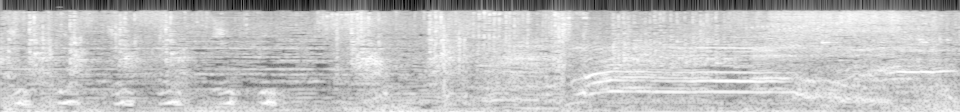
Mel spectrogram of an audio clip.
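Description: A Wilhelm scream: a short, piercing cry with a bent, falling pitch, cutting through loud crashing and clattering movie action noise after a run of rhythmic thumps.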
